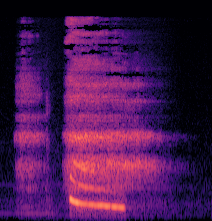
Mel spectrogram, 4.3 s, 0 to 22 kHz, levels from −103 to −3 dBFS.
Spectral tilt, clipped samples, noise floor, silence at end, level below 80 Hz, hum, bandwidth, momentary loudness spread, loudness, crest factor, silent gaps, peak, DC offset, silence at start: -1.5 dB/octave; under 0.1%; -78 dBFS; 1.05 s; -86 dBFS; none; 16 kHz; 19 LU; -32 LUFS; 18 dB; none; -16 dBFS; under 0.1%; 0.3 s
